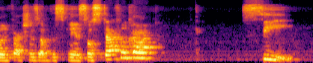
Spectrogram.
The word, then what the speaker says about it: Staphylococcus: So Staphylococcus C. It's pronounced cock C, not cock.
